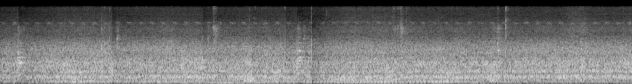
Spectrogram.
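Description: A gas wok burner running with a steady rush, with a few sharp clinks of a metal ladle against the wok as red chilies are stirred in it.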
